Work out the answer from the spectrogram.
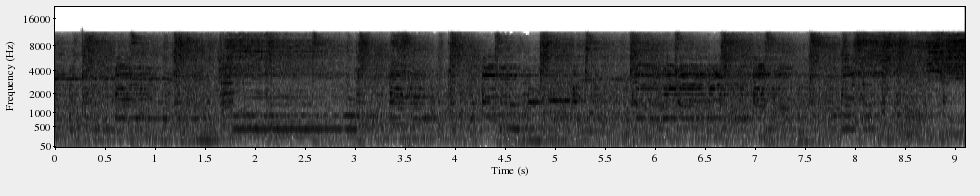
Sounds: music

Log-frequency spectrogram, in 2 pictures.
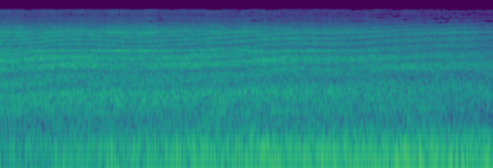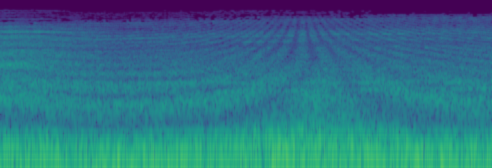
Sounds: aircraft
vehicle
aircraft engine
outside, rural or natural
airplane

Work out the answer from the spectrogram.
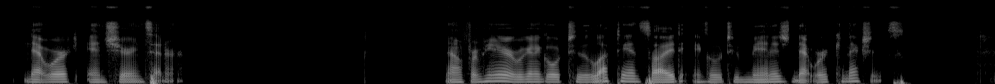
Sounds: speech

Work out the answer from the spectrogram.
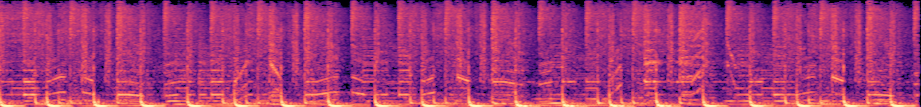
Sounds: music
disco
dance music

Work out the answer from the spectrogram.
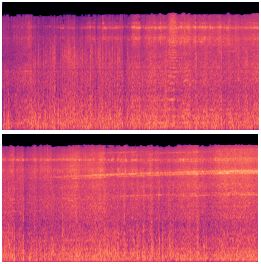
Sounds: wind
wind noise (microphone)

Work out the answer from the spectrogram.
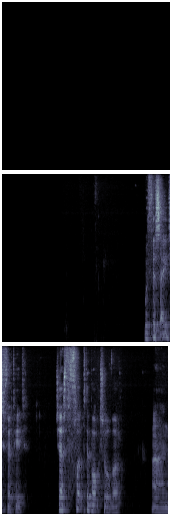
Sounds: speech

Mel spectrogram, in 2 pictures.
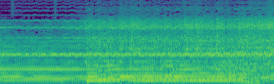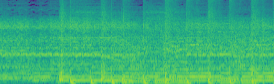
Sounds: music

